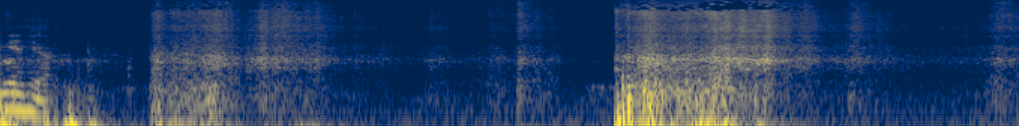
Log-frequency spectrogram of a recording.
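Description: Plastic wrapping rustles and crinkles loudly.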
